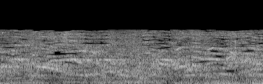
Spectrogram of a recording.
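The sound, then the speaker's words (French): A dense, continuous din of many children shouting and calling out at once while playing at a play area during the school holidays, steady and fairly loud throughout with no single voice standing out. “Ces cris expriment la liberté, la joie de s'adonner à ce qu'ils aiment le plus au monde, s'amuser.”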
